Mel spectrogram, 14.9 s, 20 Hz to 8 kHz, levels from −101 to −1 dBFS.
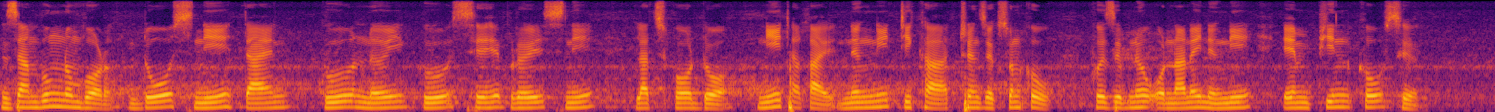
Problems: constant background noise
